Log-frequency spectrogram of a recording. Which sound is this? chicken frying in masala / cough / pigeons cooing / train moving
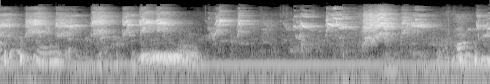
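pigeons cooing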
